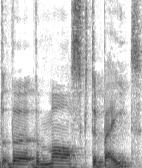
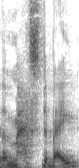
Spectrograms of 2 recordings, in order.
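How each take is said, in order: First: Mask is said in a British accent. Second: Mask is said in an American accent.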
